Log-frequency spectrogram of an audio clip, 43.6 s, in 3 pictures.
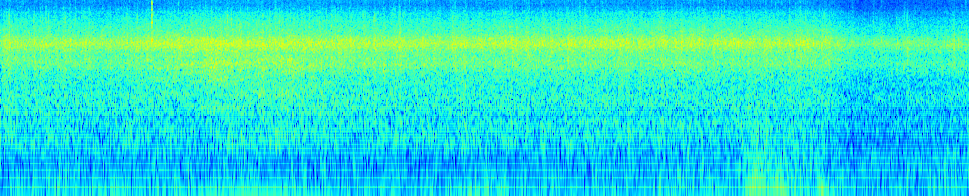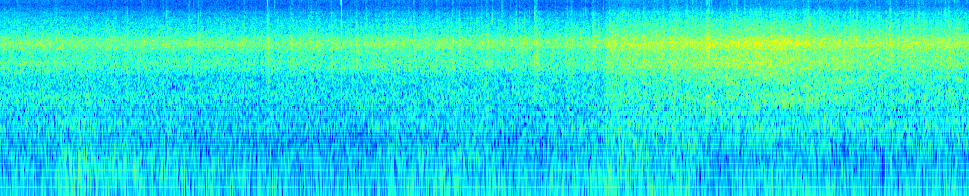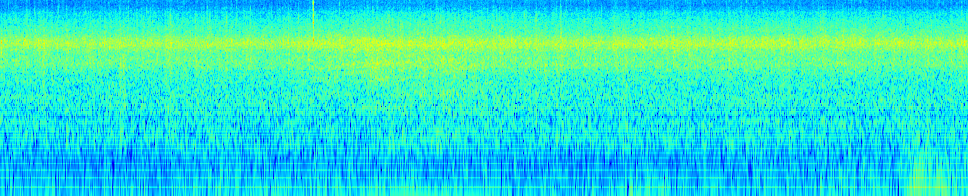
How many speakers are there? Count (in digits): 0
